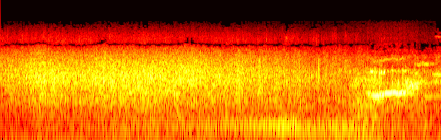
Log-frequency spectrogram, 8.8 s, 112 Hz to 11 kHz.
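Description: A car engine rumbles steadily for several seconds as Fibber McGee and Molly drive up in front of 79 Wistful Vista, home from their vacation, then brakes squeal sharply in a loud, high, wavering screech near the end. No one speaks.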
